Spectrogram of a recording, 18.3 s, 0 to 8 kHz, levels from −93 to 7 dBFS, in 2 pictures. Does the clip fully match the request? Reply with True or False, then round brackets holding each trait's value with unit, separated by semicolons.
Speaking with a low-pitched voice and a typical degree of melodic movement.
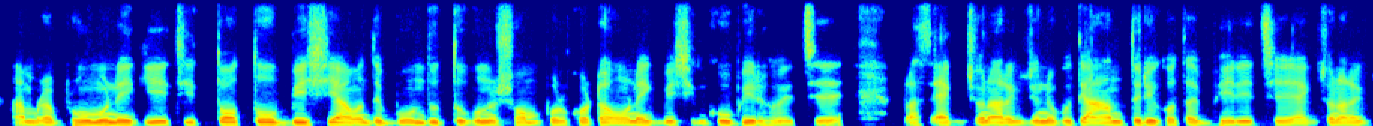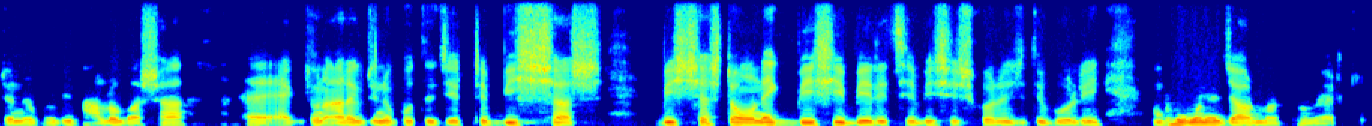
False (125 Hz; 1.6 semitones)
